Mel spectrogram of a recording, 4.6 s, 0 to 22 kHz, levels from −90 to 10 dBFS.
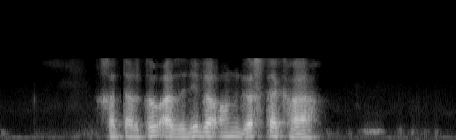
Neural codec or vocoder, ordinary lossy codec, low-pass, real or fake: codec, 24 kHz, 0.9 kbps, WavTokenizer, large speech release; AAC, 16 kbps; 7.2 kHz; fake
